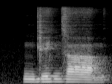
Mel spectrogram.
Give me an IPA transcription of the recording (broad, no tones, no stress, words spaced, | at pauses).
ŋɡelʲnzaːm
